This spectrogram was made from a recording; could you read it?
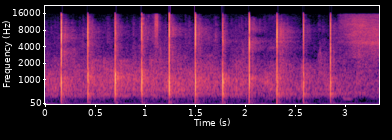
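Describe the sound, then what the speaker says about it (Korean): Twelve single hand claps in an even, steady rhythm ring out in a church during a welcome, each crisp and close, with no talking between them. "다시 한번 우리 환영의 박수 다시 한번 올려드릴까요?"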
